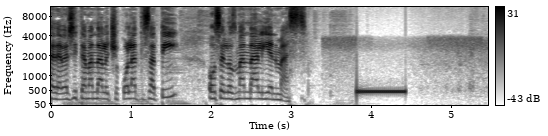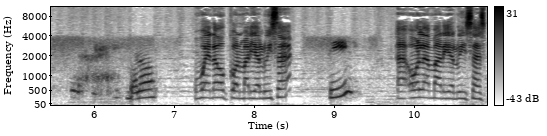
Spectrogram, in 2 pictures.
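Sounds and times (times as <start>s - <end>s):
speech: 0.0s - 3.6s, 5.7s - 10.9s
telephone ringing tone on an outgoing call: 3.8s - 4.5s.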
